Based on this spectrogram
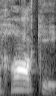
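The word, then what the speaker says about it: Häkke: in the destiny forums it is pronounced hockey kind of like hockey but like hockey ok ok you know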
